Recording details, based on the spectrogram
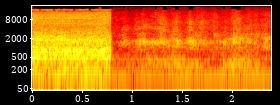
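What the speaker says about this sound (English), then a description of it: "I'll just brush my teeth." Someone brushes their teeth with a toothbrush, a loud close scrubbing burst that stops abruptly and leaves only faint room noise.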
